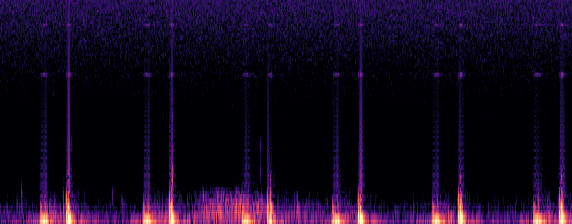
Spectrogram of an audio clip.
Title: Relaxed pulmonic valve heart sounds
